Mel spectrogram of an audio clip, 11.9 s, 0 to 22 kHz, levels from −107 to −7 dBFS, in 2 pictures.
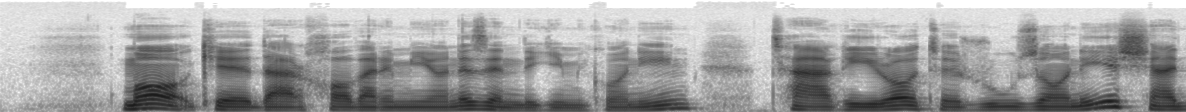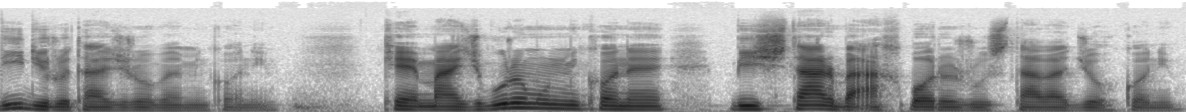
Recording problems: none

